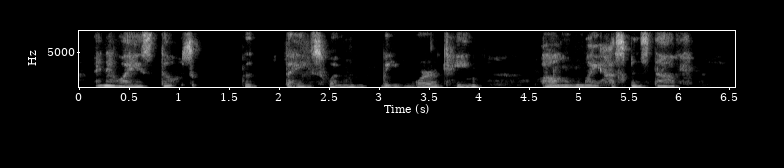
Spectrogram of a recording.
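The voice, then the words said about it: Quiet, low-volume voice. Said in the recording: “That's why my voice is a little bit low.”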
